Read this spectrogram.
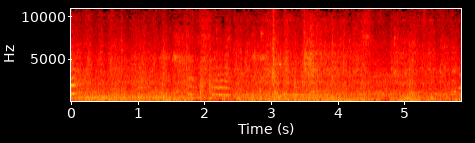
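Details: Tobu 20000 series car MoHa 24803 with AFE chopper control, recorded inside the car on the Tobu Skytree Line between Kasukabe and Kita-Kasukabe. A loud rolling roar at running speed carries an uneven thumping that comes and goes. Wheel flat.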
